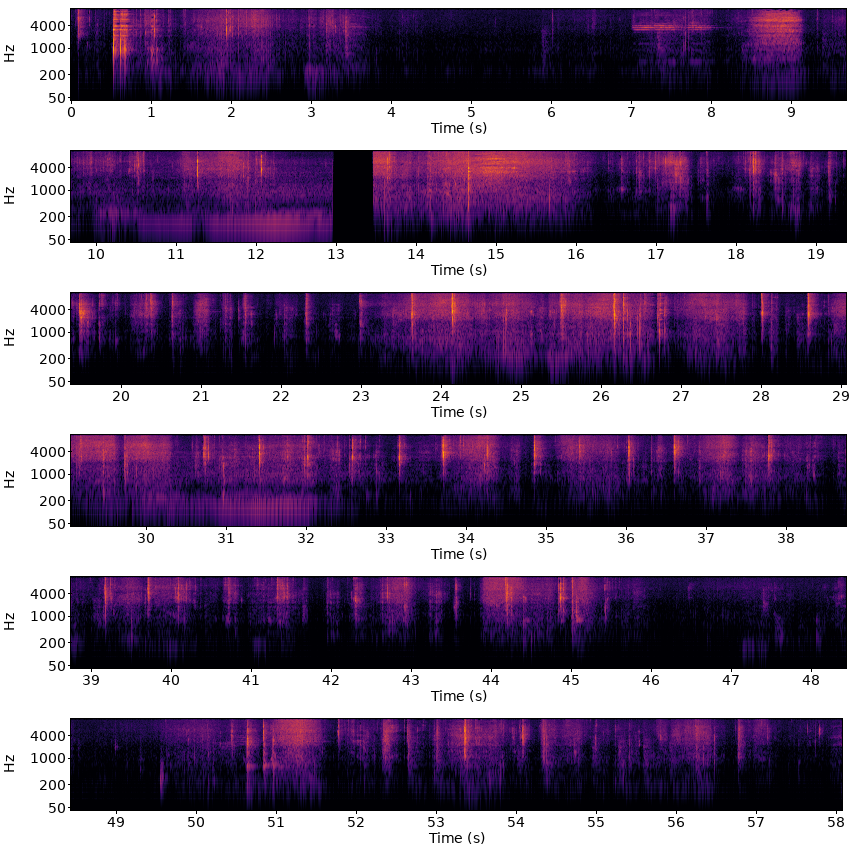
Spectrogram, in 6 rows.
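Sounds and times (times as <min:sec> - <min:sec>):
man chewing with mouth clicks: 0:15.9 - 0:46.6, 0:49.3 - 0:58.0.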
